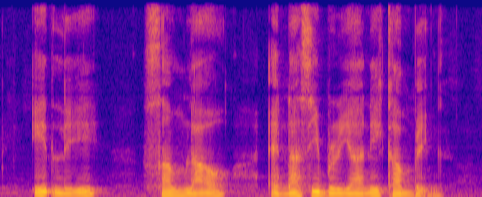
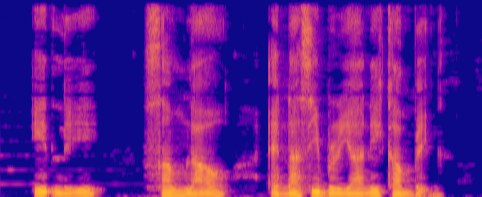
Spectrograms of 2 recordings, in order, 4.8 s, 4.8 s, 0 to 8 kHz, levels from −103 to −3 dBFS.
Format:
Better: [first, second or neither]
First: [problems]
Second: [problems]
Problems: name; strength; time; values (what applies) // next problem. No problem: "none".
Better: first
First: none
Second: noise reduction (classical method Wiener filter)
